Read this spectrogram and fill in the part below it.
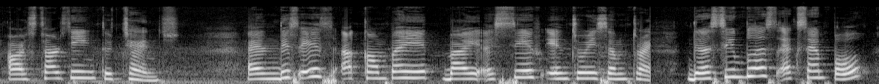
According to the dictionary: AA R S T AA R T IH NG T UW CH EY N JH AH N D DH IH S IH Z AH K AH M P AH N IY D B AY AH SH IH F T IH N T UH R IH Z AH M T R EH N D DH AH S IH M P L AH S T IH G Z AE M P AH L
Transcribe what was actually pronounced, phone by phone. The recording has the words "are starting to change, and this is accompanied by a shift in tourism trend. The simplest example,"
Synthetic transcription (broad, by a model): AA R S T AA R T IH NG T UW CH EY N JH AH N D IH S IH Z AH K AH M P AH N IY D B AY AH S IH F IH N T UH R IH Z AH M T R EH D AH S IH M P L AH S IH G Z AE M P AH L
